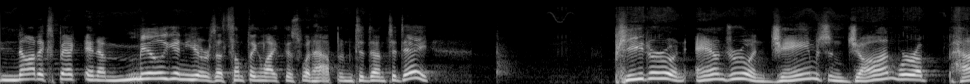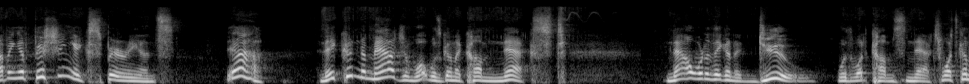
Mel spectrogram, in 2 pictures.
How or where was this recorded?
large echoing room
